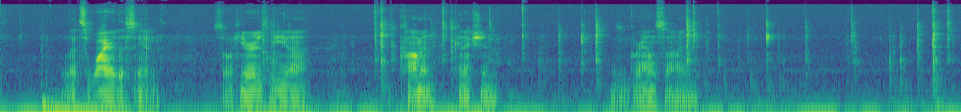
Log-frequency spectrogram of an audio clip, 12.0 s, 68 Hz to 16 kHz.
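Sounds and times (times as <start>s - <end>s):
low handling bumps: 0.0s - 12.0s.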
